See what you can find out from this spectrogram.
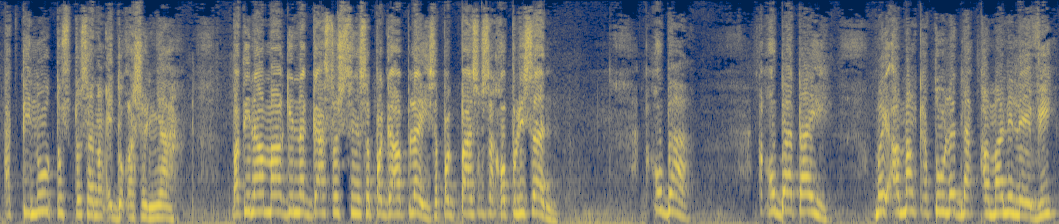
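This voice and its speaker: A man's voice: very high voice, brisk, bright, forceful tone, exaggerated voice. An actor playing a young man training to be a police officer who confronts his father, in a radio-style drama. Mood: bitter.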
